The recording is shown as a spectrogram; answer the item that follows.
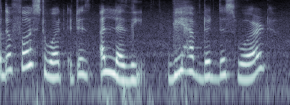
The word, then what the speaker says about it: الذي: Okay, it is allazi. The front part of your tongue comes out a little bit between the two jaws, that is your upper jaw and lower jaw, and you need to pronounce it as alladhi.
